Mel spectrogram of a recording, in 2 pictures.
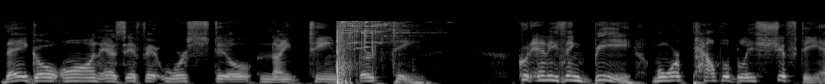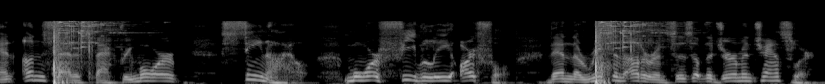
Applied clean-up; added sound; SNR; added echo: classical method Wiener filter.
